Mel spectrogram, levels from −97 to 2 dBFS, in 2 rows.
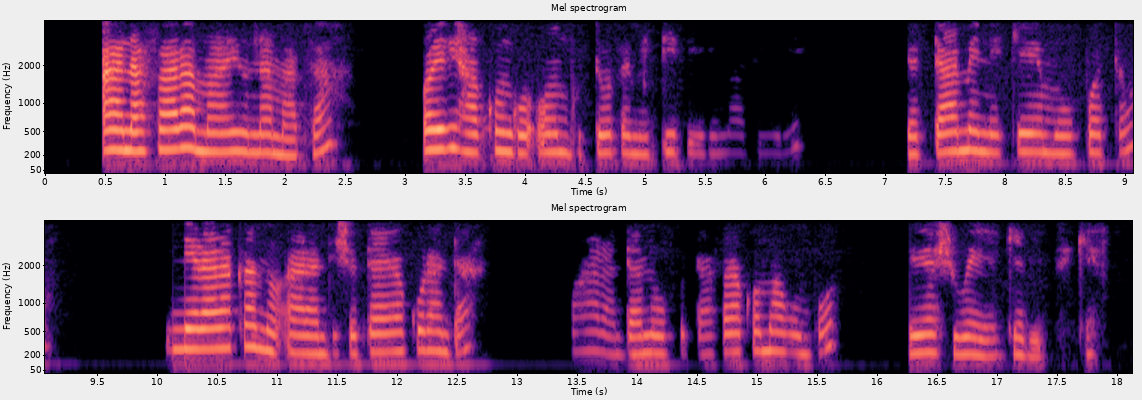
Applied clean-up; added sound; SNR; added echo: none; none; none; none.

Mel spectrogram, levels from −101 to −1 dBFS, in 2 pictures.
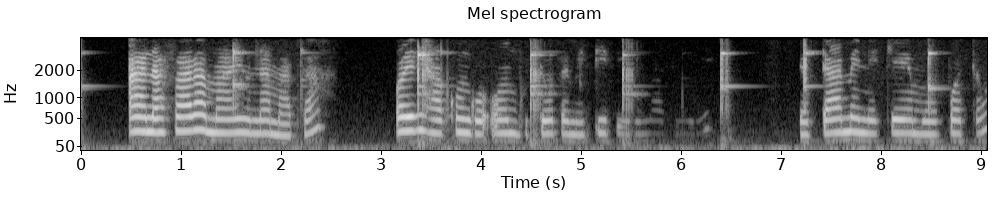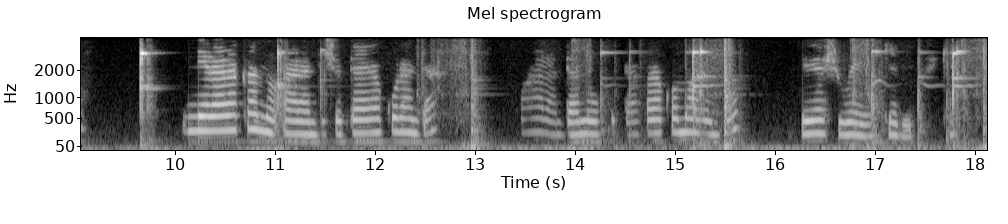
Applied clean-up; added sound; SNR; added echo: none; Glass; 2 dB; none.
